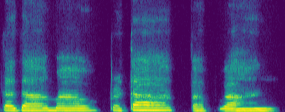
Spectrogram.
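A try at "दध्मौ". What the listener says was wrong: Dadmo. Say Dadmo. Dadmo. Dadmo, right? There's no A here, right? So that there'll be no emphasis there at all. Dadmo.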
